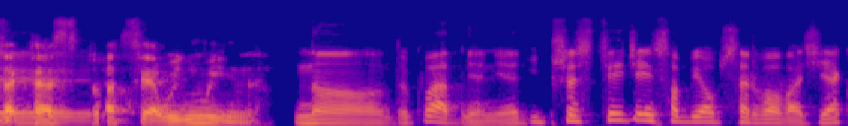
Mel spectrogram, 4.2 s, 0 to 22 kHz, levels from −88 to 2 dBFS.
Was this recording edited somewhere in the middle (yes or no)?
yes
